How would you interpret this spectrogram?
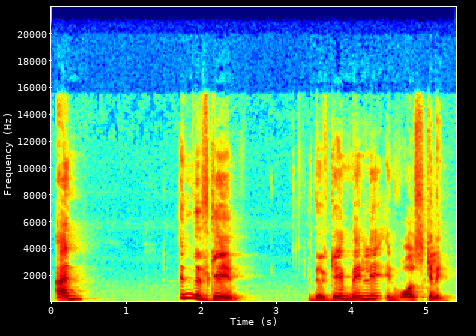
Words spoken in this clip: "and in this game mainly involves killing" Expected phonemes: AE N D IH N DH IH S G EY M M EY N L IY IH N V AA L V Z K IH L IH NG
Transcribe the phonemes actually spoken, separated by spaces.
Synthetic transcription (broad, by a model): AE N D IH N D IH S G EY M M EY N L IY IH N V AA L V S K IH L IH NG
